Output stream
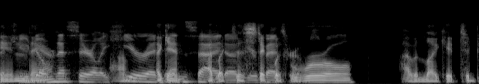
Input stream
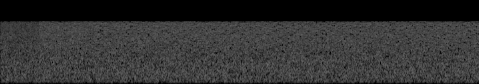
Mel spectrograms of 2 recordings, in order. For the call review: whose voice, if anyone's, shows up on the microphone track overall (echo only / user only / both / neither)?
neither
